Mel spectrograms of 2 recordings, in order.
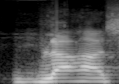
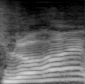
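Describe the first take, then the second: First: The name is said with an anglicized vowel. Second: The name is said with the Swedish vowel. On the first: This version is used because it sounds funnier. "Blahaj is just so much funnier" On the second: This is the correct pronunciation. "No, it's Blohaj"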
